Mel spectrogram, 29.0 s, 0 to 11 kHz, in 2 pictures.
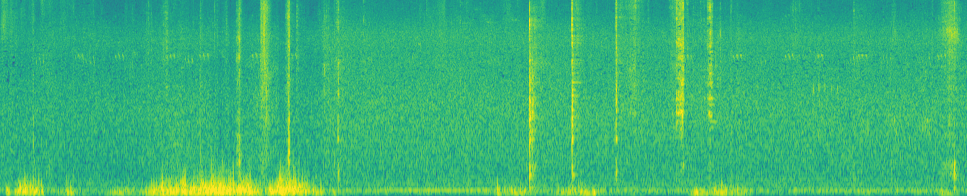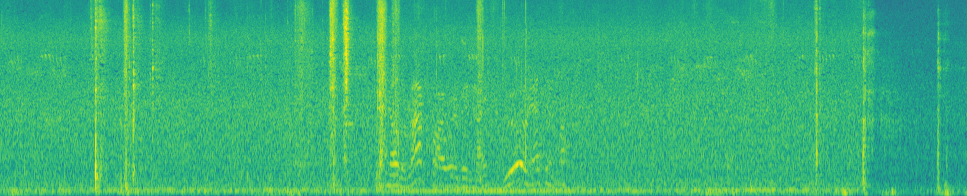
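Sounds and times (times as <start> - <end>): spades chopping into turf and soil: 15.8 - 17.0, 19.0 - 20.5, 26.7 - 27.8.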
